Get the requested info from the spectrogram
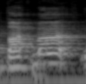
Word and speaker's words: Bakhmut: city of Bakhmut. Did I say that right? – Bakhmut.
